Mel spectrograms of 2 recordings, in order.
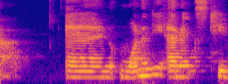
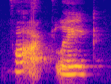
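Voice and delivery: real hurt breaking through as she swears; near tears; 9 semitones higher than usual. Real, not acted. Telling the host what her ex did, close to tears. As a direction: voice going much higher, close to crying. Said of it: "cry over someone who didn't give a shit".

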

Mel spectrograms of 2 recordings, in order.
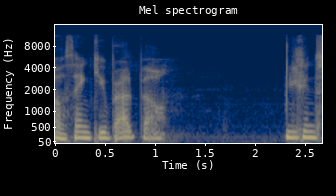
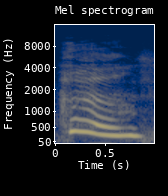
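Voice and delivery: long, high voiced sigh; high-pitched sigh of waiting; 5 semitones higher than usual. Real, not acted. Waiting alone for viewers to talk.

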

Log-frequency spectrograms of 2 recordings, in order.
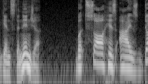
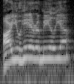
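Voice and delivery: mock distant yell; 13 semitones higher, 3 dB quieter than usual. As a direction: call into the forest without real volume. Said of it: "yelled Tubes".

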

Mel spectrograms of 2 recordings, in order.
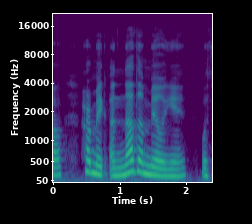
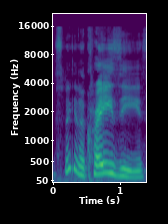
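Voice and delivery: normal talking voice

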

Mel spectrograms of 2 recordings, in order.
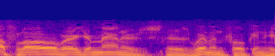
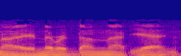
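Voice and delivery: ordinary talk

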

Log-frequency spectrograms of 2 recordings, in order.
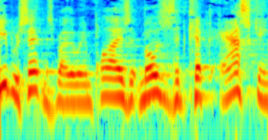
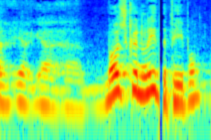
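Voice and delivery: ordinary talk, nothing marked

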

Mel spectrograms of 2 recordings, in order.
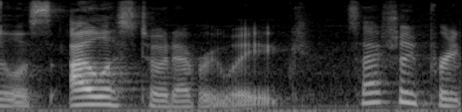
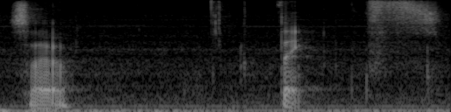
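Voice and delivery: soft whispered thanks; 12 semitones lower, 16 dB quieter than usual. Real, not acted. Whispered sign-off.

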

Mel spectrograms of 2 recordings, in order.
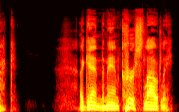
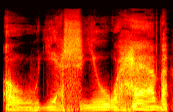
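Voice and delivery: snarling; 4 semitones lower, 4 dB quieter, much slower than usual. Acted. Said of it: "snarled and said".

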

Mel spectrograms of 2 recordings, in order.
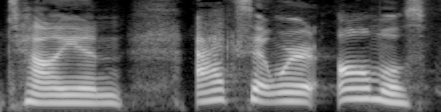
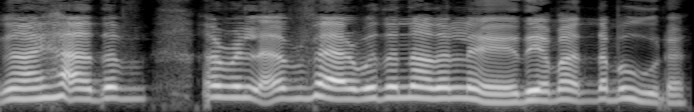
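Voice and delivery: a higher mock Italian accent; hammed-up Italian accent at confession; 5 semitones higher than usual. Husband confessing to the priest in a mock Italian accent. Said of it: "his crazy accent".

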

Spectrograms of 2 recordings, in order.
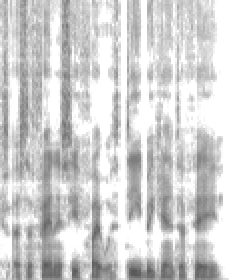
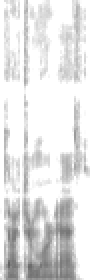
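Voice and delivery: ordinary delivery, nothing marked

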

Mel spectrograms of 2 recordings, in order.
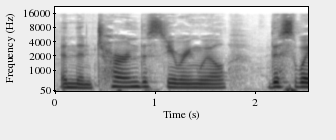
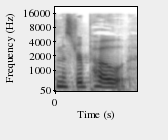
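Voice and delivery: plain reading voice

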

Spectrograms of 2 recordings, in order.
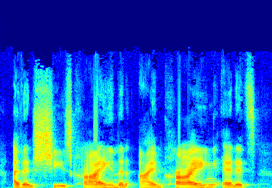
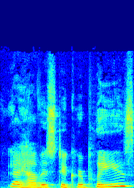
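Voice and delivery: put-on much higher, softer little-child plea; sweet toddler ask; 6 semitones higher, 10 dB quieter than usual. Toddler asking mom for a sticker, high soft plea. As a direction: imitate a toddler asking nicely. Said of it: "she's like".

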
